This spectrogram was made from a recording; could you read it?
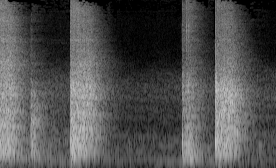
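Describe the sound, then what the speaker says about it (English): Four sharp, loud blows of an ordinary hammer strike the side of a wooden workbench at uneven intervals, each ringing briefly before fading, close up with no voices. "I'm just gonna use this normal hammer on the side of my workbench here."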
